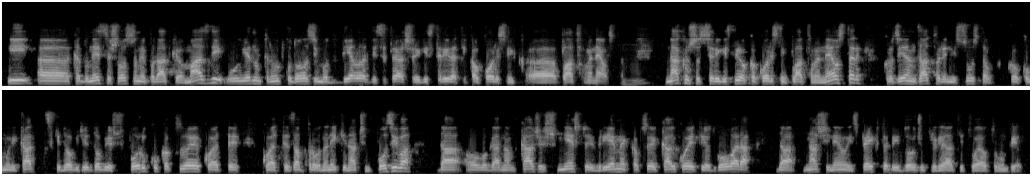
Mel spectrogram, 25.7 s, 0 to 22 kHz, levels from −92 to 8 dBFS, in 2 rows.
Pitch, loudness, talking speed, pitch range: 115 Hz, -29 LUFS, 165 wpm, 105-125 Hz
